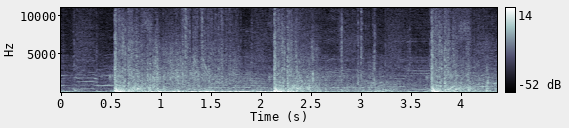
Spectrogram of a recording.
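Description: Rapid gunfire and booming bazooka blasts come from an online session of GTA 5. Three big explosions land roughly a second and a half apart over continuous loud shooting.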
